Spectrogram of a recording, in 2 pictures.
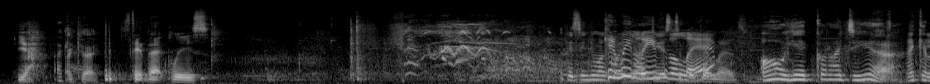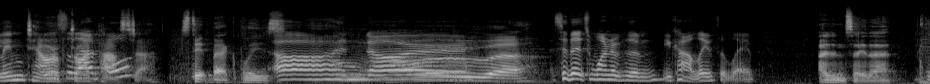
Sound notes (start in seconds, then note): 2.2 flicks switch; 2.4 fans whirr; 3.9 laughter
